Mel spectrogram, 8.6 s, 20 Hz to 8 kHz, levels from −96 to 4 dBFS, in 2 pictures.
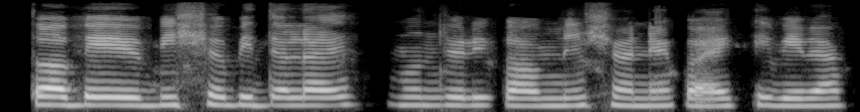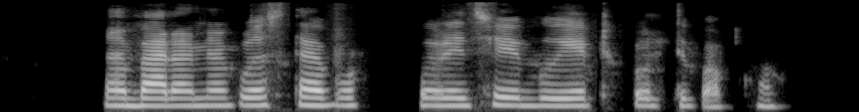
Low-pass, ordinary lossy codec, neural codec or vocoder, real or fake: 7.2 kHz; AAC, 48 kbps; codec, 16 kHz, 4 kbps, X-Codec, HuBERT features, trained on balanced general audio; fake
